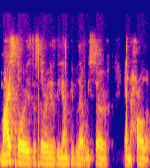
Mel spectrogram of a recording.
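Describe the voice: The speaker has an American accent. The tone is slightly mellow. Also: man.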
